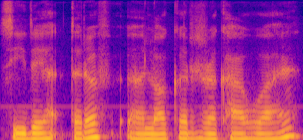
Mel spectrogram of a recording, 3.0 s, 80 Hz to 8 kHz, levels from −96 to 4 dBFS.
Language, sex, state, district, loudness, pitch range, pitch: Hindi, male, Karnataka, Bangalore, -16 LUFS, 110-130 Hz, 115 Hz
